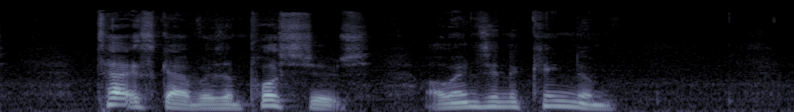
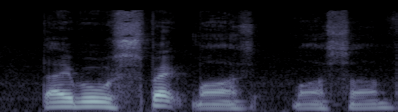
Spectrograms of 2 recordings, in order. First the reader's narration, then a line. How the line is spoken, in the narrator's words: he said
